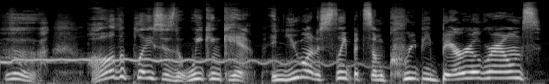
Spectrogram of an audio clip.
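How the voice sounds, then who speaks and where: A woman's voice: sits high, expressive, unhurried, background noise. A woman voicing a cocky ten-year-old boy hero in a video game cartoon, brash and sarcastic. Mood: grumbling, uneasy.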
